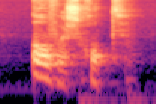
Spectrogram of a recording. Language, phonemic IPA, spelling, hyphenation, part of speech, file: Dutch, /ˈoː.vərˌsxɔt/, overschot, over‧schot, noun, Nl-overschot.ogg
- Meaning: 1. remains 2. surplus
